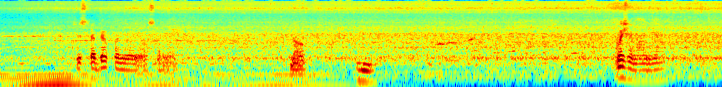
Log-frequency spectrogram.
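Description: A young man answers briefly and calmly.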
